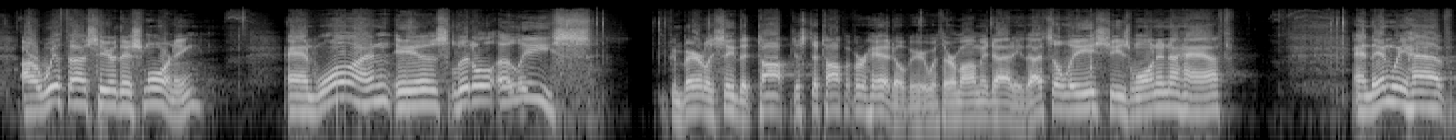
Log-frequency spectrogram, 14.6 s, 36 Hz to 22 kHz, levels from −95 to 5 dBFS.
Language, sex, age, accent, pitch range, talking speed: English, male, 60-79, American, 130-185 Hz, 165 wpm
